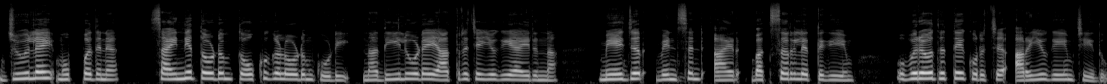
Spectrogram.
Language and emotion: Malayalam, neutral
